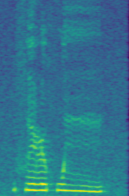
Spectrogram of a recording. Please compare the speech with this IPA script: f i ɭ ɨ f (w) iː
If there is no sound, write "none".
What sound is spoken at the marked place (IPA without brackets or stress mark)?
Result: w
